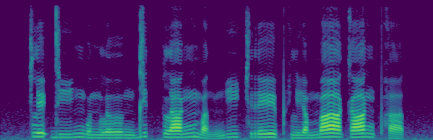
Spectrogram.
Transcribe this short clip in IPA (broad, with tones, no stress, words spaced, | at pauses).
kle˥˩ʔdiː˦˥ŋo˧nlɤː˧ŋ di˥˩t̚pla˦˥ŋ ma˩˦nŋiː˥˩kreː˥˩pʰli˧a̯ maː˥˩ka˥˩ŋpʰa˨˩t̚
